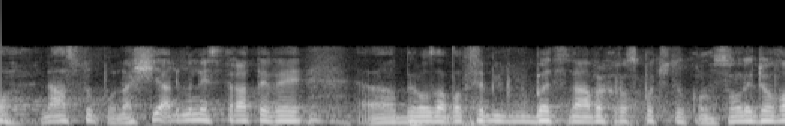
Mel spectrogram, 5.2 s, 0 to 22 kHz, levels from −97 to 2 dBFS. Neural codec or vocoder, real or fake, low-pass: codec, 44.1 kHz, 7.8 kbps, Pupu-Codec; fake; 5.4 kHz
